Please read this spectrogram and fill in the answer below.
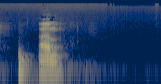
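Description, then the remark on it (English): A single loud sneeze, a short intake-like burst followed by a sharp explosive "choo," then quiet with a faint noise at the very end. “Gesundheit.”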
